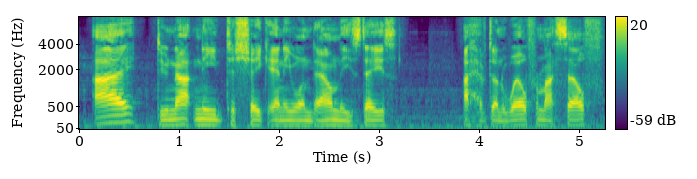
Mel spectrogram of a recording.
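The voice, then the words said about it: Put-on accent. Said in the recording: “I just went into a different accent.”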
